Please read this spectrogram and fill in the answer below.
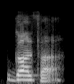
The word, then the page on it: golfer: Indian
